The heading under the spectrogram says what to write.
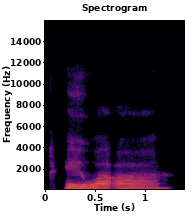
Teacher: that underlined K in kewa'a is in the back of your throat. And it needs to sound different from the K and ka.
